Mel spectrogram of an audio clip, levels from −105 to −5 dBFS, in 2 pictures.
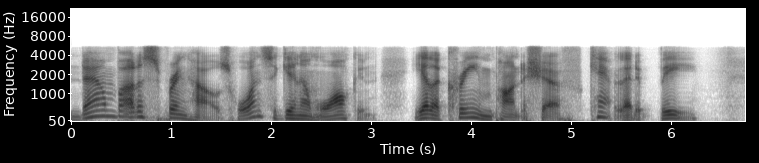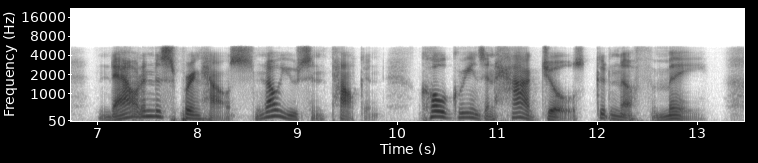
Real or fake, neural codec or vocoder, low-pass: fake; codec, 16 kHz, about 1 kbps, DyCAST, with the encoder's durations; 5.4 kHz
